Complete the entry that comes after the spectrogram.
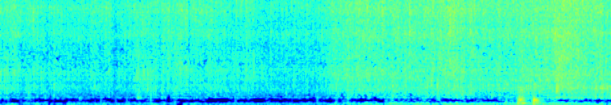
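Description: Buffalo chicken pieces and garlic fry in a hot pan on medium-high heat, giving a steady, close, even sizzle throughout that swells slightly louder toward the end, with a brief spoken word over it.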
